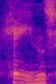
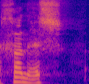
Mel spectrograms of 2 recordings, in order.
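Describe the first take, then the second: First: The name is said in an American way. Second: The name is said in a non-American way.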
